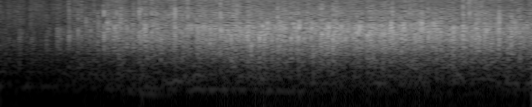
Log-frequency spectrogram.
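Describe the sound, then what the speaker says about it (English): Applause from a campaign rally crowd after a political speech, starting soft and quickly swelling into a full, steady roar of clapping that holds to the end, heard from some distance. "could have heard that applause"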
